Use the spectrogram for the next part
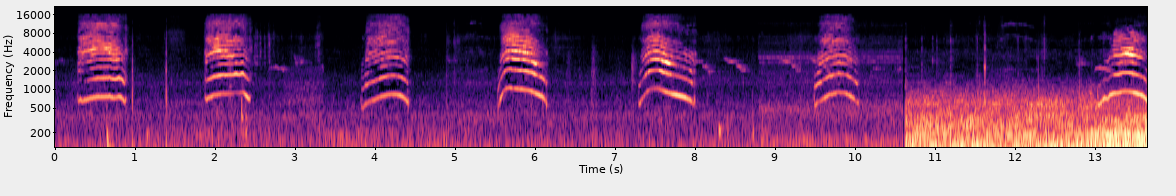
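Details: Young mountain-village kitten meowing in the countryside: loud, clear arched meows rising then falling, repeated about every two seconds, seven in all, with a steady broadband hiss filling the final seconds.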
